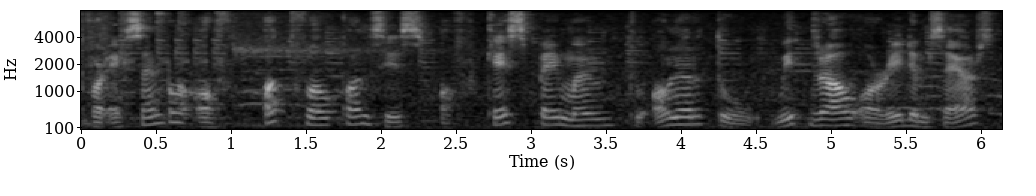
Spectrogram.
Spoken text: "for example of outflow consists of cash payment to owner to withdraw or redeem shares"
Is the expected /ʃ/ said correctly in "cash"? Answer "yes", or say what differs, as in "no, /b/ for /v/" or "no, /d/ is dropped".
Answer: no, /s/ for /ʃ/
